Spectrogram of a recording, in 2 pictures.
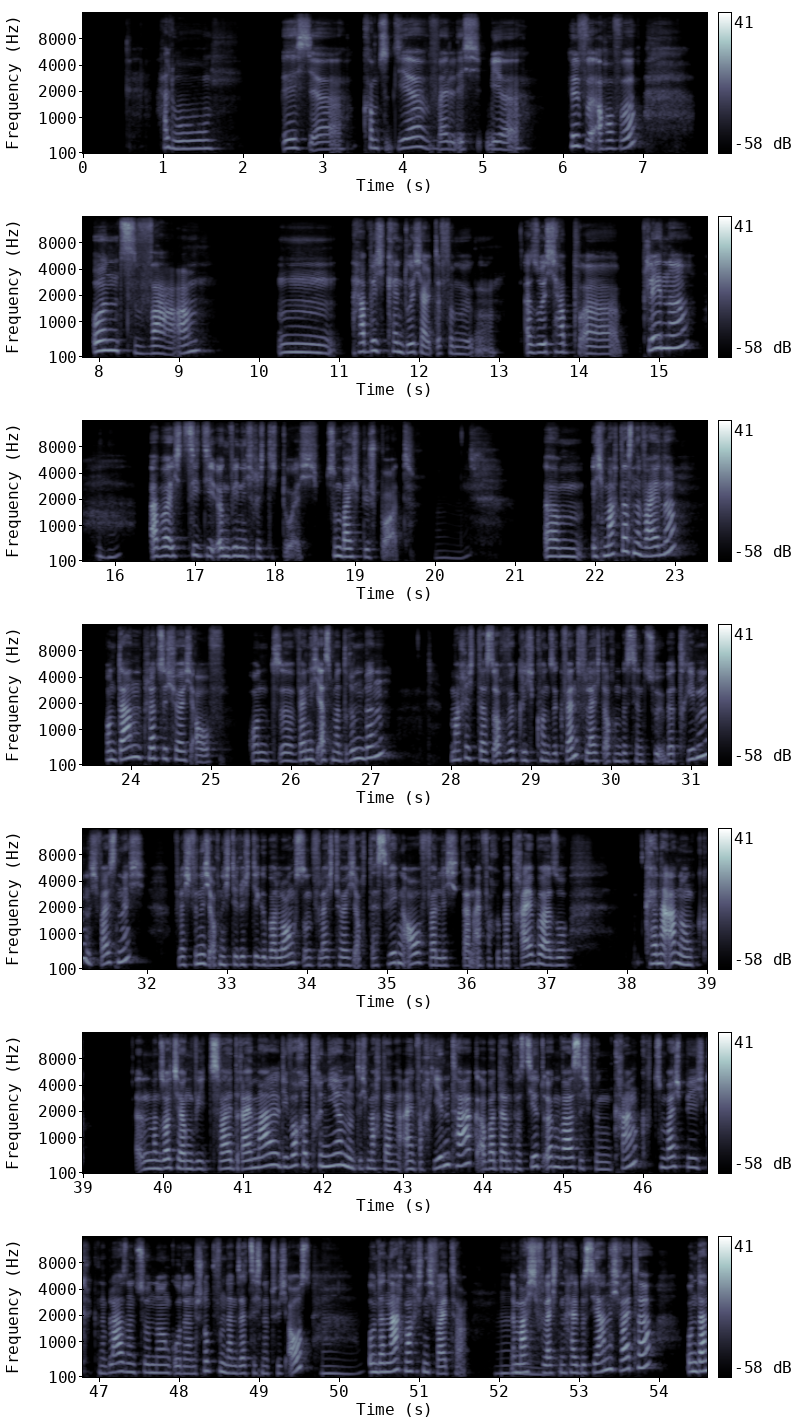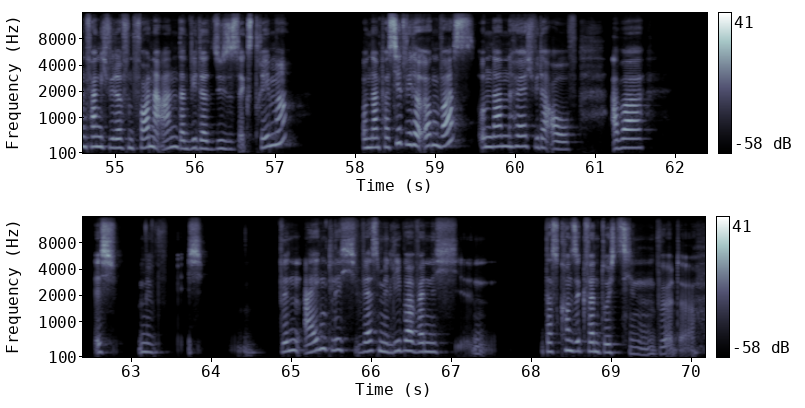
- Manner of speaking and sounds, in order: none
- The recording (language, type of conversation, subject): German, advice, Wie bleibe ich bei einem langfristigen Projekt motiviert?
